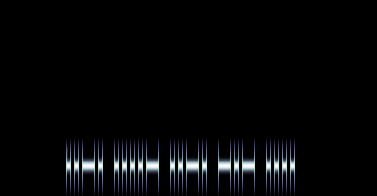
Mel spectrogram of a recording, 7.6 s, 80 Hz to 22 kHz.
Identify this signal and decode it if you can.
Morse code, heard as a keyed tone, about 15 wpm, 700 Hz. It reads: F4FKH
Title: DXCC-100 Call Signs - 5 Characters - Repeated 3x - 15wpm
